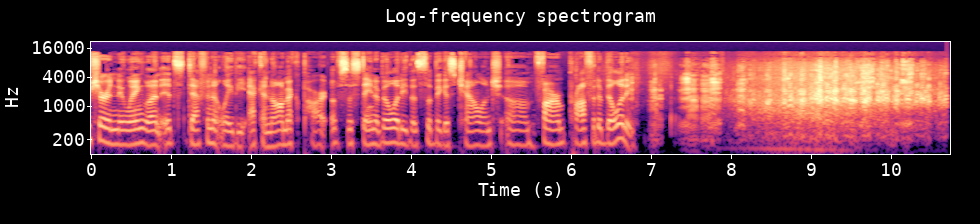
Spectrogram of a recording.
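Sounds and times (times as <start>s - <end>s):
speech: 0.0s - 7.8s
cluster of ducks quacking among pigs on a farm: 7.0s - 10.7s.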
